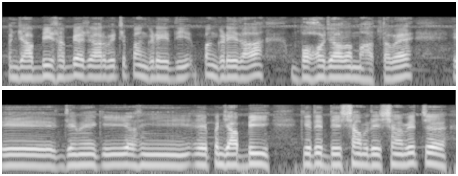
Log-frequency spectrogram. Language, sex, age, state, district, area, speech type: Punjabi, male, 18-30, Punjab, Hoshiarpur, rural, spontaneous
